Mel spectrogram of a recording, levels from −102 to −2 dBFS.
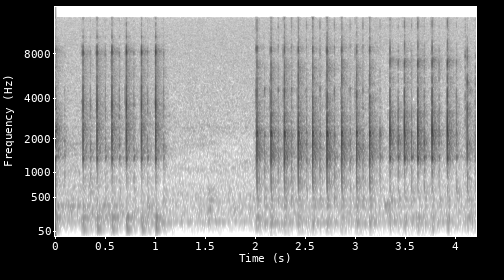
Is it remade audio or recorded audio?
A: recorded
